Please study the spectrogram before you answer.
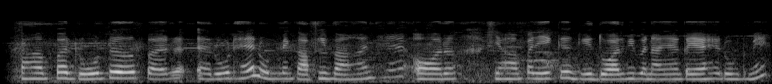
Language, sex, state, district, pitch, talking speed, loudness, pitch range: Hindi, female, Bihar, Sitamarhi, 255 Hz, 165 wpm, -26 LUFS, 245-275 Hz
